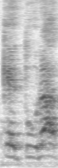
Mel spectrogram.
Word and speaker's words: Keturá: Y cuando muere su esposa, él se casa con Setura o Keturá, como se pronuncia en el hebreo, y tuvo 6 hijos.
